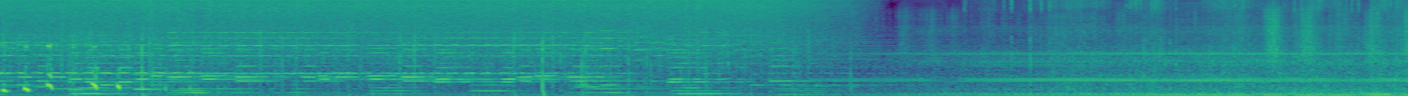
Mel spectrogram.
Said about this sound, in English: The rhythmic thumping treads of the snowcat vibrated the cabin. Never driven one of these things before.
